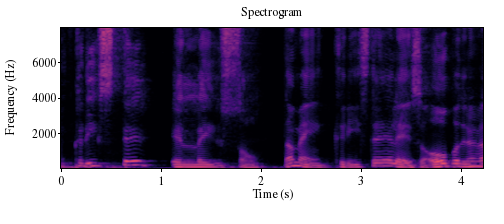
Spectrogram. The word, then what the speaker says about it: eleison: Se fosse falar com a pronúncia reconstituída ou erasmiana antiga, é eleison. É eleon, que seja já gastaram um tempinho no E. No segundo E. É um eta, é um epsilon e um eta. Sim. Eison. E não ei, porque no moderno o eta é ita.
